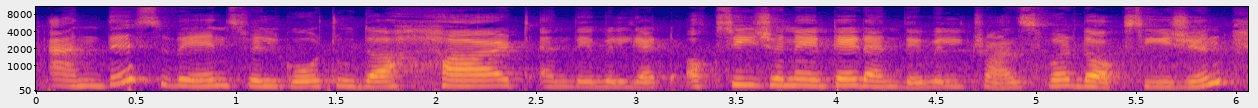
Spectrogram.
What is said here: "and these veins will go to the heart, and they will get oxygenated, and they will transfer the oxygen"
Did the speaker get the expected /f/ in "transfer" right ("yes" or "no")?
yes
